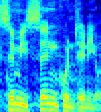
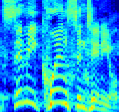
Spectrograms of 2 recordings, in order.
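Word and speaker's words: semiquincentennial: Semi-quincentennial. Did I even say it right the first time? I think I said semi-cinquentennial. Anyway, semi-quincentennial is the right way to say it.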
